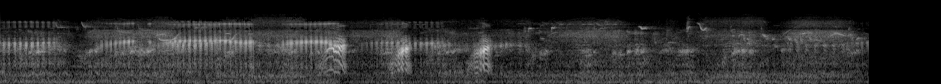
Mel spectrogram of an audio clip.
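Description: Frog croaking: a continuous run of calls, with a few sharper, louder ones around the middle, cutting off suddenly near the end.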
